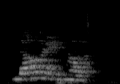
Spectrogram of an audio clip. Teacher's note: the law and order, R appears because the next word begins with a vowel. So it's like law and order.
